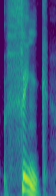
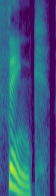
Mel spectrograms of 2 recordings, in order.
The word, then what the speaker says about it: think: Ce son n'existe tout simplement pas en français. Il faut donc créer un nouveau réflexe. La langue doit passer très légèrement entre les dents. Écoutez bien. Think.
